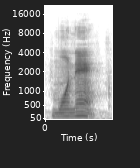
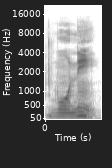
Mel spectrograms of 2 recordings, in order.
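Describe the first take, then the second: First: The vowel is open, like 'a'. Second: The vowel is closed, like 'e'. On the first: The speaker calls it wrong. "no one can pronounce it as monet" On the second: The speaker calls it right. "It would be pronounced as monet"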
